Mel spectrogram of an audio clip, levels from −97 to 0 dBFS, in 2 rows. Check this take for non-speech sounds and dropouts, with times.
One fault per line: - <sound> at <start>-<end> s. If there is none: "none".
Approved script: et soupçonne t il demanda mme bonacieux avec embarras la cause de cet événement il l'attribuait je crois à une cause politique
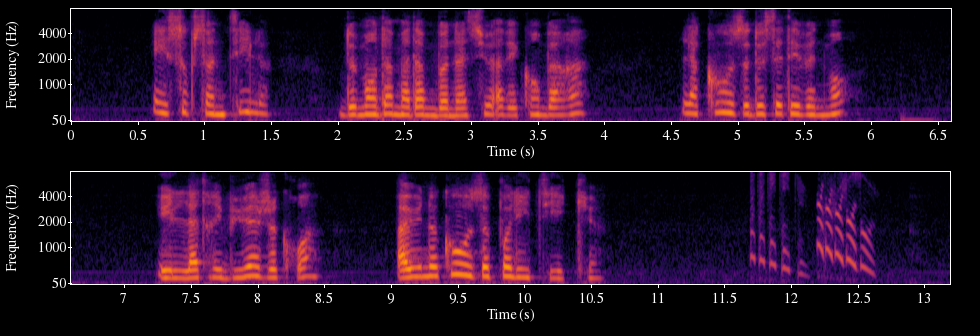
- chirp at 11.7-12.7 s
